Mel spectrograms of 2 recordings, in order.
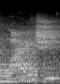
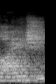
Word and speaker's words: Light: Então, no japonês vai ler a palavra Light, ele vai ler Raito.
